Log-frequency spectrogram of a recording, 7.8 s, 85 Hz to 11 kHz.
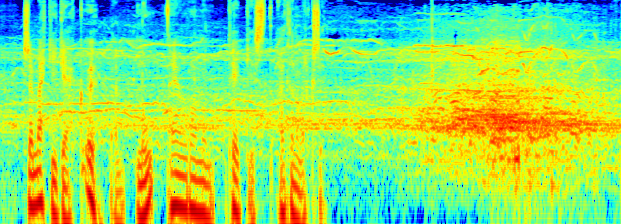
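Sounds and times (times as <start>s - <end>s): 
large street crowd shouting and cheering in Omdurman, Sudan: 0.0s - 7.7s
speech: 0.4s - 4.2s
whoops and ululating calls from a street crowd: 0.6s - 7.7s.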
